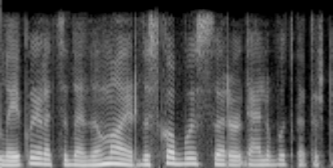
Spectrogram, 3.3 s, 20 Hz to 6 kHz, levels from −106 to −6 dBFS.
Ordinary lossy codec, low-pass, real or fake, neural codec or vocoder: AAC, 48 kbps; 5.4 kHz; fake; codec, 16 kHz, 1 kbps, FunCodec, trained on Chinese and English, 50 frames a second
